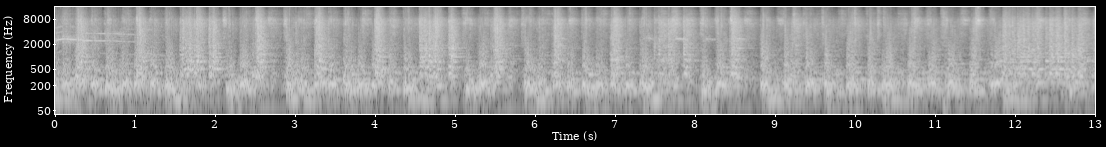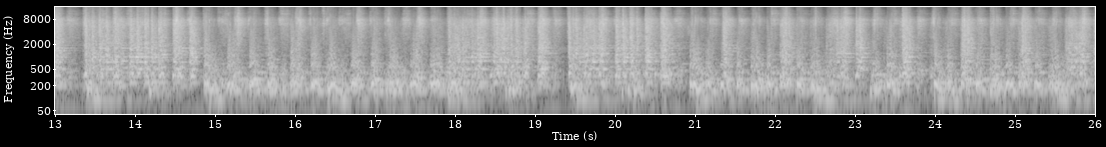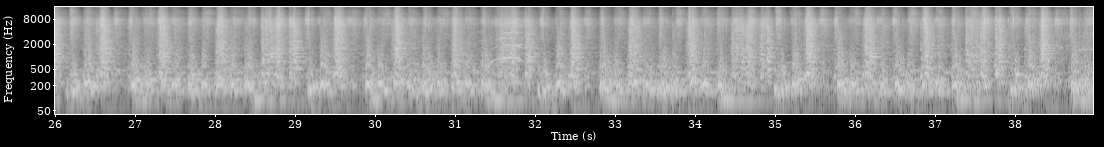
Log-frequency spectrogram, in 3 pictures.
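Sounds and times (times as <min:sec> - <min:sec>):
bass drums: 0:00.0 - 0:03.8, 0:30.0 - 0:38.9
samba percussion band playing: 0:00.0 - 0:38.9.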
